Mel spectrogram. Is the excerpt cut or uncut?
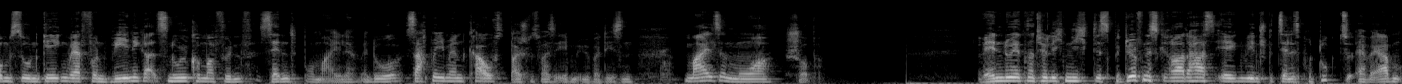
uncut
